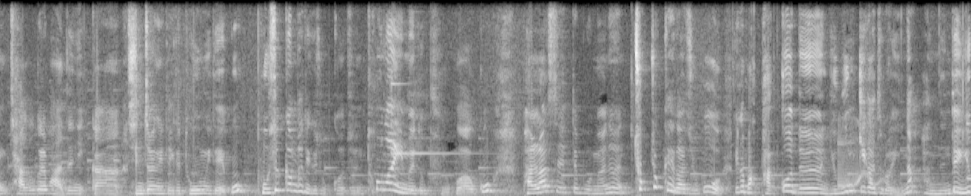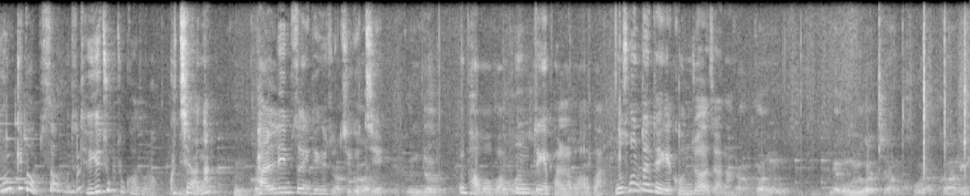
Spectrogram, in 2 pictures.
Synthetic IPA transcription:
nt͡ɕaɡɯɡɯɭpadɯɲik͈at͡ɕind͡ʑʌŋitwe̞ɡe̞toumidwe̞ɡopos̬ʰɯk͈̚amdot̬e̞ɡe̞t͡ɕokʰʌd͡ʑɯntʰonaime̞dopuɭɡoɦaɡo | paɭːas͈ɯɭt͈e̞bomjʌnɯnt͡ɕʰok̚t͡ɕ͈ʰokʰe̞ɡad͡ʑiɡoɲik͈amak̚pak͈̚ʌdɯnjubumk͈iɡatɯɾʌinːapanːɯnde̞jubunk͈idoʌp̚s͈ʌkʰɯndetwe̞ɡe̞t͡ɕʰok̚t͡ɕ͈ʰokʰadʌɾaɡokɯt͡ɕʰianakɯk͈apaʎːims͈ʌŋitwe̞ɡet͡ɕot͡ɕʰikɯt͡ɕʰik͈ɯnd͡ʑʌpababa̰sʰont͈ɯŋipaɭːaba̰ba̰nʌsʰont͈ɯŋtwe̞ɡe̞kʌnd͡ʑoɦad͡ʑana̰jak͈an | meŋmuɭɡat̚t͡ɕ͈iankʰojak̚k͈an

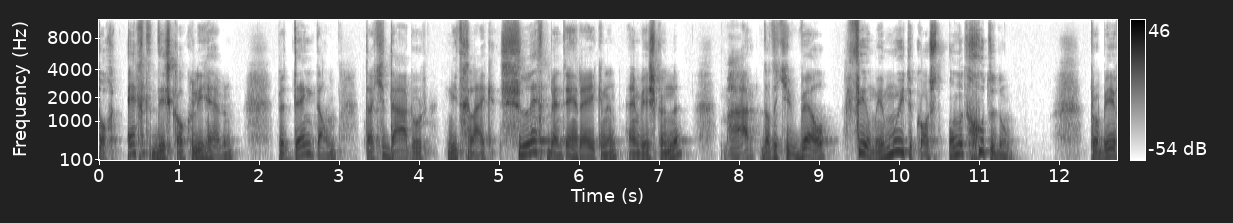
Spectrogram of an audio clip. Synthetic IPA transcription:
tɔxɛxtdɪskɔlˠkyliɦɛbənb̥ədɛŋk̚dɔ̰nd̥ɔtjədaːrdʊːɹnitχəlɛjkslɛχt̚bɛntɪ̰nrejkənənɛnʋɪskøndəma̰ːrdɑtətjəʋɛlˠfɪːlˠmɪːɹmujtəkʰɔstɔmətχutədṵn | prowbɪː

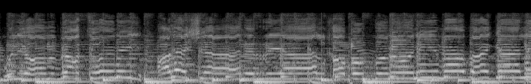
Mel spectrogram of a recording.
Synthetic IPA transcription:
wɪljoːmbɪʕt̪uːniʕalaʃaːnɪrːɪjaːlɣɑbɨðˤɨnuːnimabaɡali

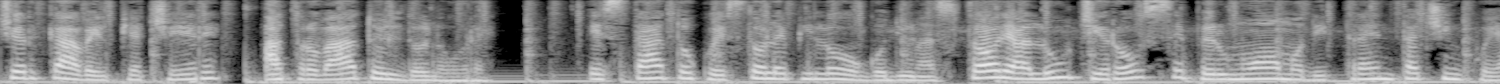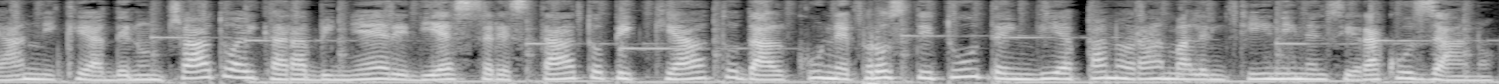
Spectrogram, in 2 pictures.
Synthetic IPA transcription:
t͡ʃerkaːvailpjat͡ʃɛːɾeat̪ːɾovaːt̪oild̪oloːɾe | ɛst̪aːt̪okwest̪olepilɔːɡod̪iunast̪ɔːɾjaluːt͡ʃiɾosːepeɾunwɔːmod̪it̪ɾɛnt̪at͡ʃiŋkweanːik̟ead̪ːenunt͡ʃaːt̪oajkaɾabiɲjɛːɾid̪iɛsːeɾest̪aːt̪opikʲːjaːt̪od̪aːlkuːnepɾost̪it̪uːt̪eiɱviːapanoɾaːmalent̪iːninelsiɾakuzaːno

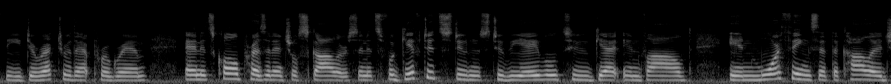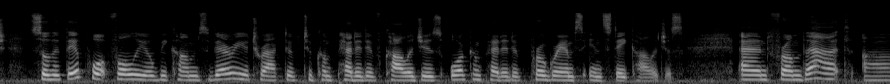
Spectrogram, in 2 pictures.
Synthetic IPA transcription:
ðɨdə˞ɛk̚tə˞ʌvðɨt̚pʰɹ̥oʊɡɹæ̃m | ɨ̃nɨtskʰɔlˠd̚pʰɹ̥ɛzɨɾɛ̃nʃl̩ˠskɑlˠə˞zɨ̃nɨtsfə˞ɡɪftɨd̥stʉdⁿn̩tstʰɨbieɪbəl̩ˠtʰɨɡɛɾʔɪ̃ɱvɑlˠvd | ɪ̃nmɔɹθɪ̃ŋzɨt̪̚ðɨkʰɑlˠɪd̥ʒ̥ | soʊðɨt̪̚ðə˞pʰɔɹtfoʊlˠioʊbɨkʰʌ̃mzvɛɹiɨtʰɹ̥æk̚tɨv̥tʰɨkʰə̃mpʰɛɾɨɾɨv̥kʰɑlˠɨd͡ʒɪzə˞kʰm̩pʰɛɾɨɾɨv̥pʰɹ̥oʊɡɹæ̃mzɪ̃nsteɪt̚kʰɑlˠɨ̰d͡ʒɨ̰z̥ | ʔɨ̃nfɹʌ̃mðət

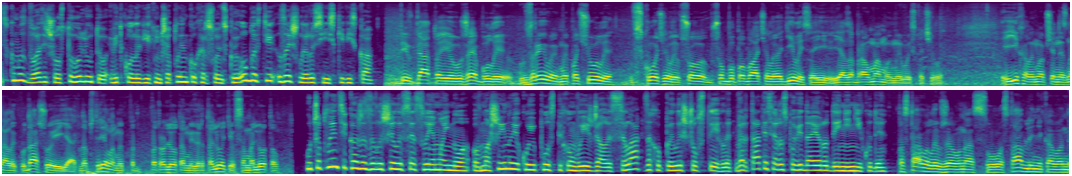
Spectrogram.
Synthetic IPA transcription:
sʲkɔmʊzd̪ʋat͡sʲɐtʲʃɔst̪ɔɦɔlʲut̪ɔɦɔʋʲid̪kɔlˠɪwjixnʲʊt͡ʃɐplˠɪnkʊxersɔnʲsʲkɔjiɔblˠɐsʲtʲizɐjʃlˠɪɾɔsʲijsʲkʲiʋʲijsʲkɑpʲiwpʲat̪ɔjiʊʒɛbʊlˠɪwzɾɪʋɪmɪpɔt͡ʃulˠɪwskɔt͡ʃɪlˠɪwʃɔʃɔbpɔbɑt͡ʃɪlˠɪɔdʲilˠɪsʲɐijazɐbɾʔɑwmɑmʊimɪʋɪskɔt͡ʃɪ̰lˠɪ̰ | ḭjixɐlˠɪmɪʋɐpɕʲɛnɛznɑlˠɪkʊd̪ɑʃɔija̰kd̪ɐbst̪ɾʲɛlˠɐmɪpɐd̪pɐt̪ɾɔlʲɔt̪ɐmiʋʲɪrt̪ɐlʲɔtʲiwsɐmɐlʲot̪ɐw | ut͡ʃɐplˠɪnʲt͡sʲikɑʒʊzɐlˠɪʃɪlˠɪwsɛsʋɔjɛmɐjnɔwmɐʃɪnʊjɐkujʊpɔsʲpʲixɔmʋɪjiʒd͡ʒɑlˠɪsːɪlˠɑzɐxɔpɪlˠɪʃt͡ʃɔwst̪ɪɦlˠɪʋert̪ɑt̪ɪsʲɐɾɔspɔʋʲid̪ɑjɛɾɔd̪ɪnʲinʲikʊd̪ɪpɐst̪ɑʋɪlˠɪwʐɛʊnɑsːʋɔɦɔst̪ɑʋlʲɪnʲːikɐʋɔn

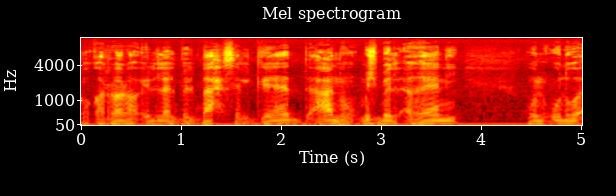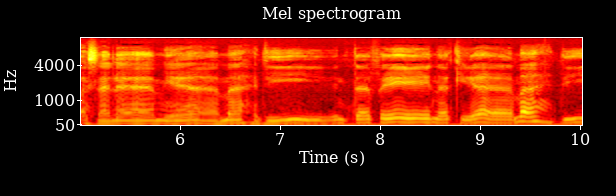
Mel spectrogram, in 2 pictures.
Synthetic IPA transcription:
fekɑrˤːɑɾˤhɑ̰ʔelːæbelbaħselɡæːd̪ʕanho̰meʃbelʔæ̰ɣæːni | wenʔṵːlbæʔæsælæːmjæmæɦd̪iʔent̪æfenækjæːmæhd̪i

